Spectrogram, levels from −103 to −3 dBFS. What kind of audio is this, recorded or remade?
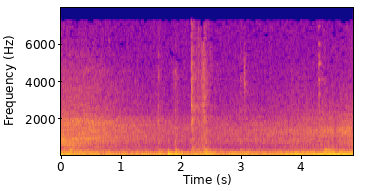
recorded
